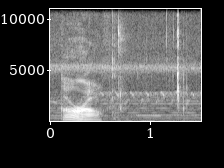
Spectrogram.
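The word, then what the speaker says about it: Thoreau: so interested in the finer fruits of thought thorough okay that's how you pronounce it henry there you are good afternoon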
